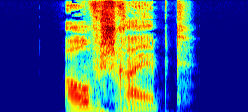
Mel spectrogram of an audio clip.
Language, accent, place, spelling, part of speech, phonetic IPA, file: German, Germany, Berlin, aufschreibt, verb, [ˈaʊ̯fˌʃʁaɪ̯pt], De-aufschreibt.ogg
- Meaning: inflection of aufschreiben: 1. third-person singular dependent present 2. second-person plural dependent present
